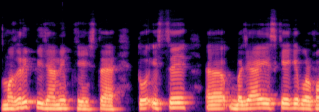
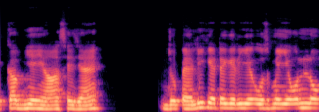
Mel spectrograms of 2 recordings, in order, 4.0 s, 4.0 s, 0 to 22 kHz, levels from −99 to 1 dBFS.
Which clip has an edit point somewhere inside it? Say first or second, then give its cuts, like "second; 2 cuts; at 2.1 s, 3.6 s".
second; 1 cut; at 2.0 s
